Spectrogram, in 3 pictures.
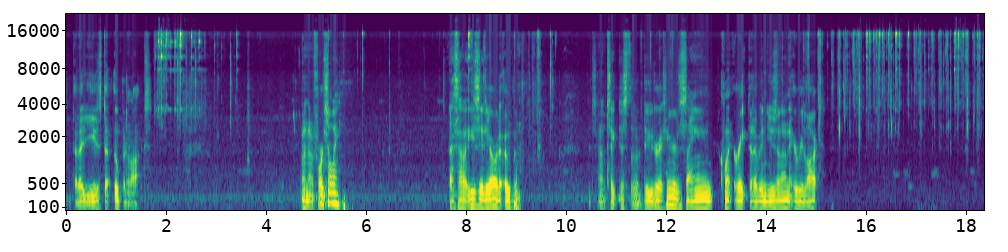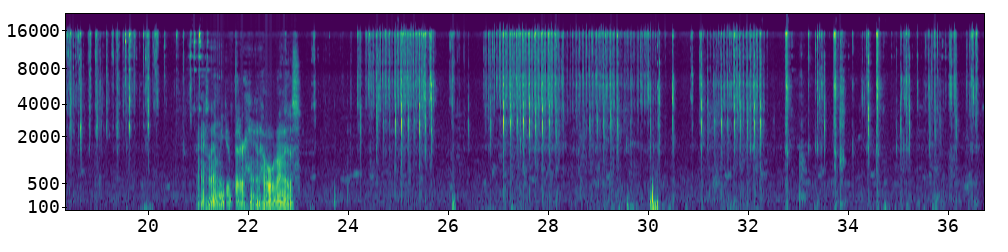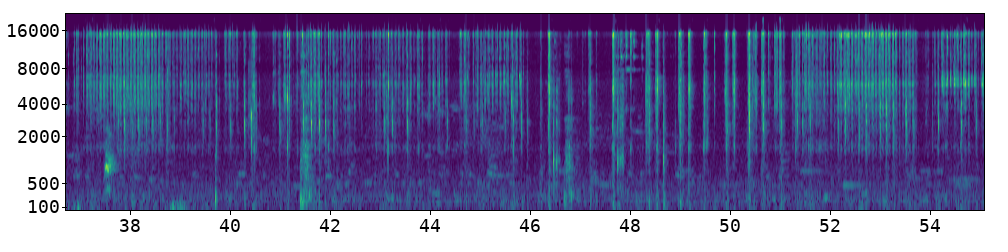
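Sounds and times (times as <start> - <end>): lock pick clicking and scraping: 46.2 - 55.0.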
